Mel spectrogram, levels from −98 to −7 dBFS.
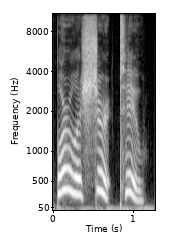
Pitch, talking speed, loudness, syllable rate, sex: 275 Hz, 190 wpm, -13 LUFS, 4.5 syllables/s, female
